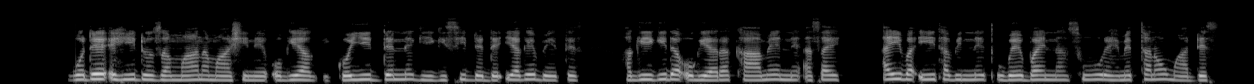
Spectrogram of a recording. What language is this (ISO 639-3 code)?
wal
